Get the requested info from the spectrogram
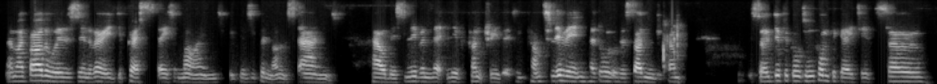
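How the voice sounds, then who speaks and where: A man talks in a normal speaking voice. His pace is moderate and his intonation fairly even. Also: fairly high pitch for a man. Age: 60s. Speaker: retired university worker, EU citizen speaker. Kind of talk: personal testimony at an online meeting.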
